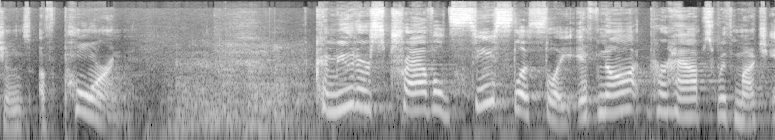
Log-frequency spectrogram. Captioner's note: laugh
